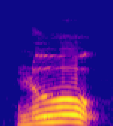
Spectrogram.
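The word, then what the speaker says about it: ລູກ: We have a low consonant o with a long vowel u followed by a dead syllable k, and it equals a falling tone. So when we read this word, since it follows this tone rule, we know to pronounce this word with a falling tone. Lu.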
